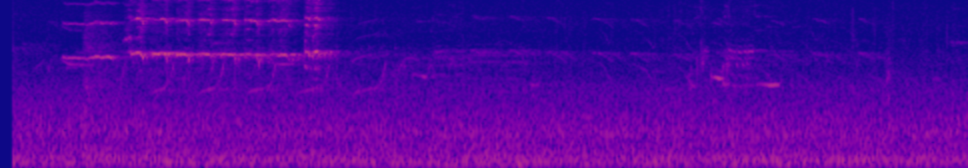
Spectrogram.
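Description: Small birds calling: a high, rapidly pulsing trill for about a second and a half near the start, then scattered faint chirps, over a steady background hiss.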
